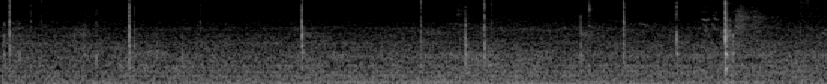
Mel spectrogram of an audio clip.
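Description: Steady low engine drone with a deep hum across open water, with a few faint sharp ticks scattered through it.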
